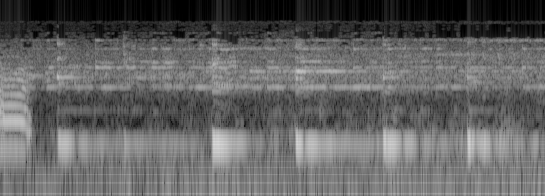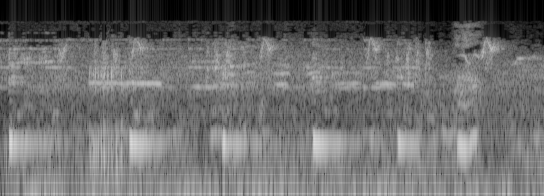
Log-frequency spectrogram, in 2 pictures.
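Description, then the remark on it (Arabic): Busy, high chirping fills the scene continuously, with a steady low hum beneath and occasional rustling movement; the calls sound layered, like several birds twittering together, gathered over a place in the sand where water has appeared. “شكرا لك يا ربي على نعمة الماء، وأصوات هذه الطيور تؤنسني.”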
